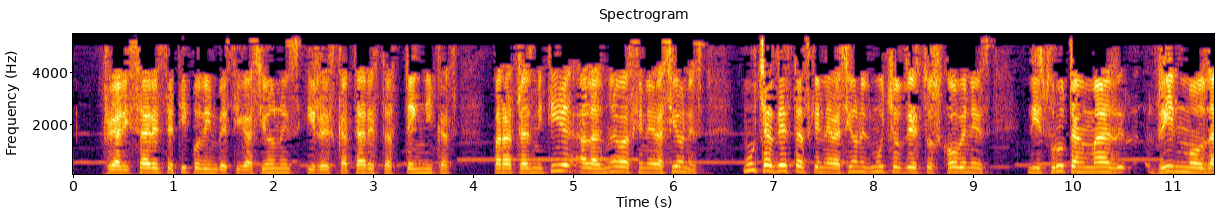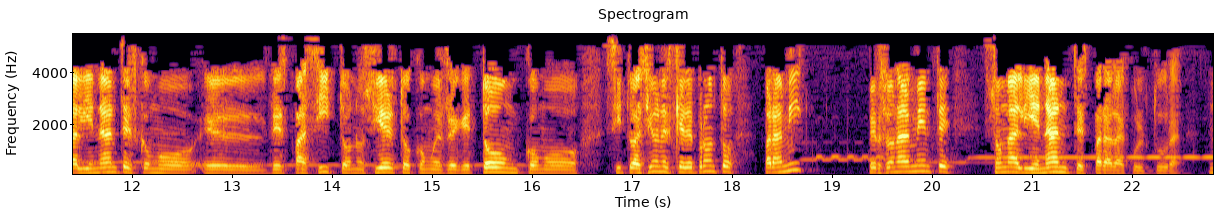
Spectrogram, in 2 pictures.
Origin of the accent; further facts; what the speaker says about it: Cuenca, Azuay, Ecuador; yo crecí en Cuenca entre artesanos ceramistas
